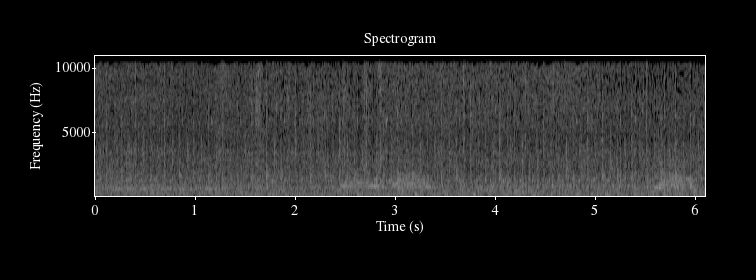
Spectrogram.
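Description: Motorboat engine running steadily as a narrow wooden boat passes across the lake.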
